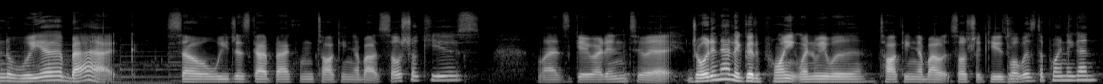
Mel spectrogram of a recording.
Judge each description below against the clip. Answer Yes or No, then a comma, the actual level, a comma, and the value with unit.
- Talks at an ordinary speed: Yes, average, 195 wpm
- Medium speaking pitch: No, low, 125 Hz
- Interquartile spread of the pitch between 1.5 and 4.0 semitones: No, average, 5.2 semitones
